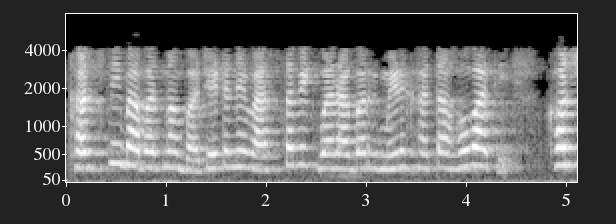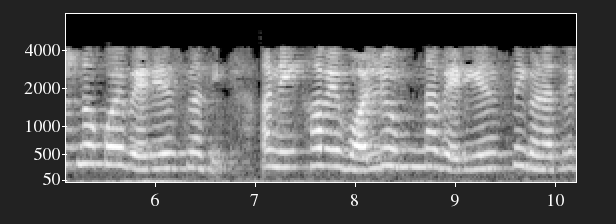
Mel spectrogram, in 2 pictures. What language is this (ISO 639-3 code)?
guj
